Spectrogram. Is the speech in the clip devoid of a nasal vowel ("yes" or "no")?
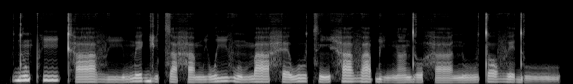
no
